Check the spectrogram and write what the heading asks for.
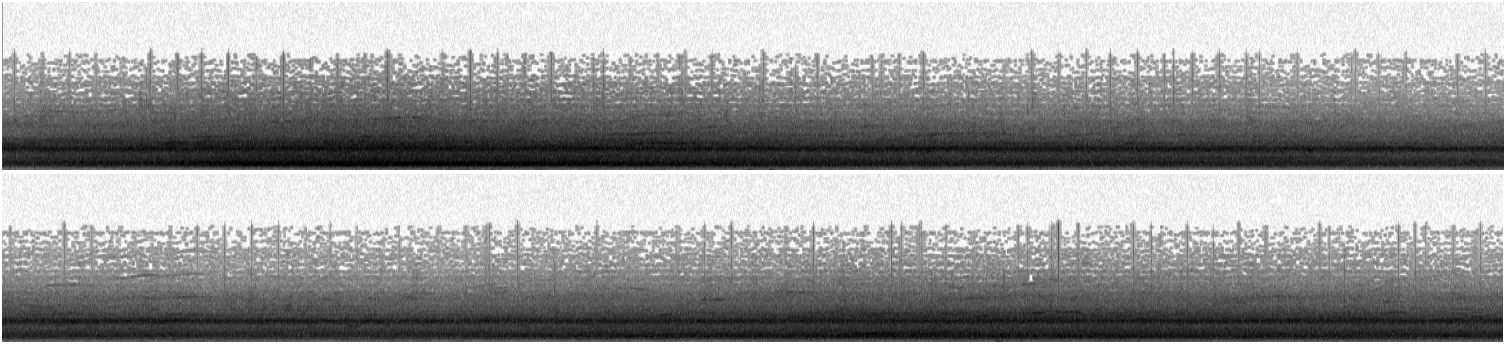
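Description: Large stadium crowd cheering and whooping, a steady roar of many voices that swells in the first few seconds and again near the end.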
